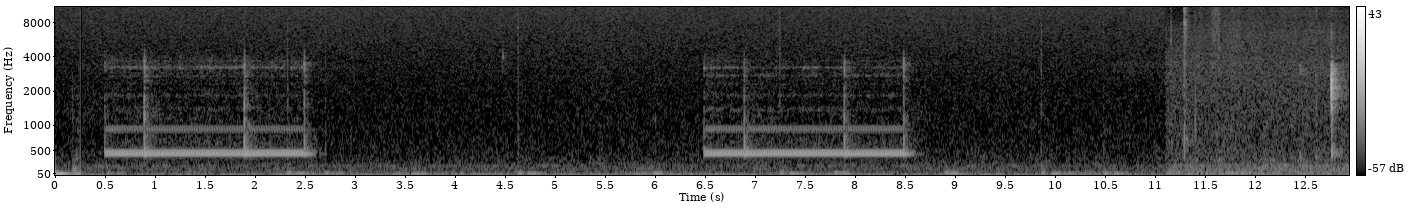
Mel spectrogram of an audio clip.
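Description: A phone line rings out twice, each ring a steady two-second electronic tone separated by a pause, followed by a faint click and rustle as the call connects. No voices. It is a phone call to a person in Seattle for an interview.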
